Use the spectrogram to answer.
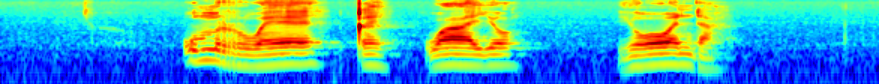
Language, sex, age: Xhosa, male, 33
